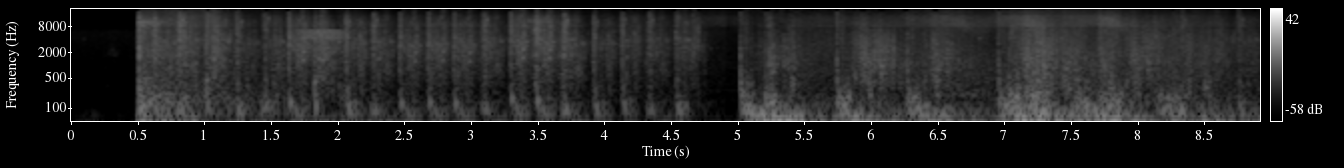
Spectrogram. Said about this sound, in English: Look at those mortars.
